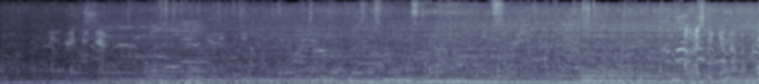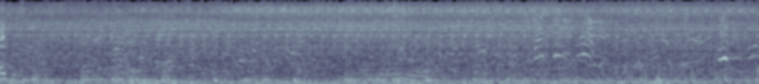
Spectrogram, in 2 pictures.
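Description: A crowd of people chatters and calls out along the street.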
